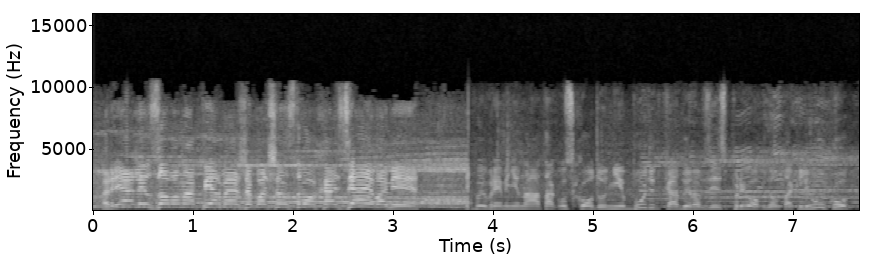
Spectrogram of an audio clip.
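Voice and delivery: usual speaking voice

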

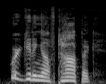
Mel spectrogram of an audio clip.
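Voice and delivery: lightly acted redirecting; lightly voiced Lumina. A narrator's reading. Lumina steering the unicorn back on topic, impatient.

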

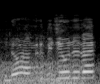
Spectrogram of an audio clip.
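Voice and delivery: playful falsetto teasing viewers; silly high voice. Pretend. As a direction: ask it squeaky and high. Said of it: "Why am I talking like this?".

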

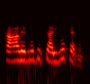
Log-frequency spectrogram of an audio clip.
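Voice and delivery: ordinary delivery

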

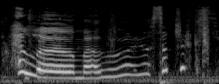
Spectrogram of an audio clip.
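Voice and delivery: royal greeting, slowed; warm regal boom. Pretend. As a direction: queenly voice. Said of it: "Stop it".

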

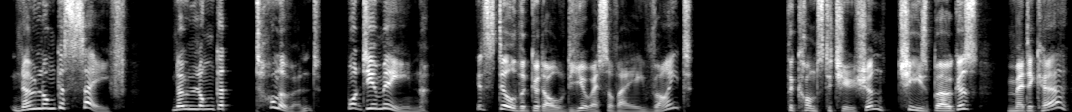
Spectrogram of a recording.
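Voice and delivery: high, loud alarmed questions; alarmed disbelief. A narrator's reading. Tyler reacting to news about Earth, alarmed and high. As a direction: voice jumping up in disbelief.

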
